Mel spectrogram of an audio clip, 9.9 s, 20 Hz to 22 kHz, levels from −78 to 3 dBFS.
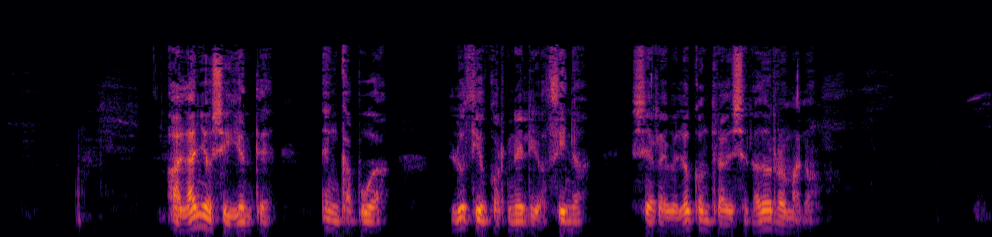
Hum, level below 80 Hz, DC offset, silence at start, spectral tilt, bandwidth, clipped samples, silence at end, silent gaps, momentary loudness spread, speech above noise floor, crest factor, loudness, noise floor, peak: none; -76 dBFS; under 0.1%; 0.75 s; -2 dB/octave; 11.5 kHz; under 0.1%; 1.75 s; none; 14 LU; 56 dB; 22 dB; -26 LUFS; -82 dBFS; -6 dBFS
